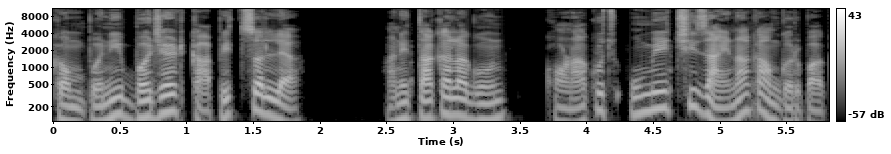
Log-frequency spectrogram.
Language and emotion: Goan Konkani, sad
